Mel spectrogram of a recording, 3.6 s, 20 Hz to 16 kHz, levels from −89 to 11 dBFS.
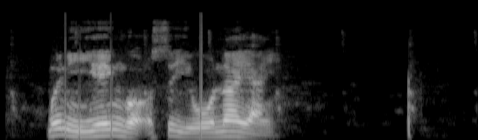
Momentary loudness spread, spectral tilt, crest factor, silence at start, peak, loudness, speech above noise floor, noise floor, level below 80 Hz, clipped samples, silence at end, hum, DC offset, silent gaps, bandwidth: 9 LU; -6 dB/octave; 20 dB; 0.35 s; -2 dBFS; -20 LUFS; 59 dB; -78 dBFS; -66 dBFS; under 0.1%; 0.5 s; none; under 0.1%; none; 9.2 kHz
